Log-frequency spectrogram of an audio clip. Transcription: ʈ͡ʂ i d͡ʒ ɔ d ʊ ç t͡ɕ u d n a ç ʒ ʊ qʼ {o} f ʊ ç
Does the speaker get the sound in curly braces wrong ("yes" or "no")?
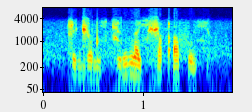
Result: no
